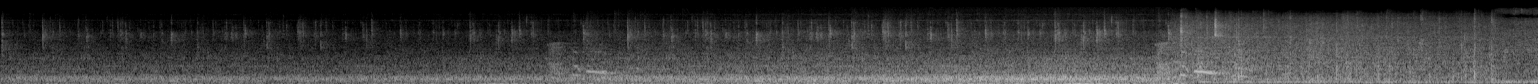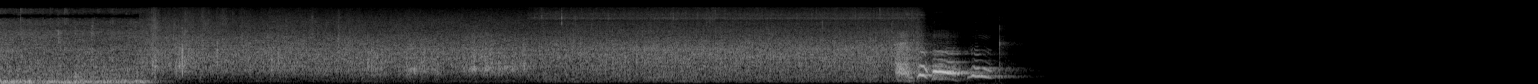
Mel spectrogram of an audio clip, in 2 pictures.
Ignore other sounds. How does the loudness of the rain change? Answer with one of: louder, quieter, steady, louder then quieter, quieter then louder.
louder then quieter.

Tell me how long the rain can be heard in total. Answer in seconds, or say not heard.
25 s.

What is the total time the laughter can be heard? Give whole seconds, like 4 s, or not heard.
3 s.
